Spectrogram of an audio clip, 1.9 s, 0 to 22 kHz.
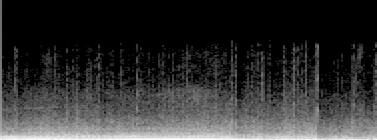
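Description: A Nissan 300ZX engine revs high and loud, its exhaust rasping as the pitch climbs and then drops briefly before pulling again, close and without talk.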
